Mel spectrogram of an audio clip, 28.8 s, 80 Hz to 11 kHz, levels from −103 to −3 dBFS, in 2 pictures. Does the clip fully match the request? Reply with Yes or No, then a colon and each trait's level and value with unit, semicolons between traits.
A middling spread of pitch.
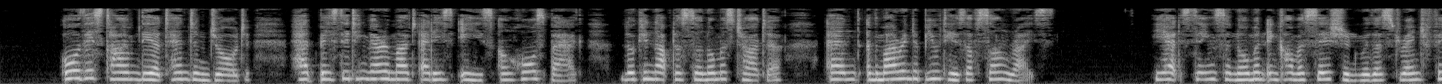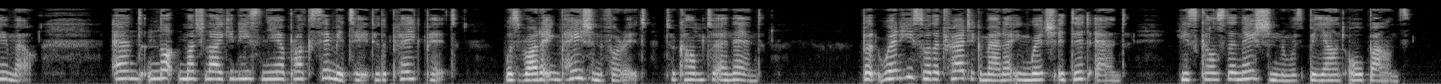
No: narrow, 2.3 semitones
